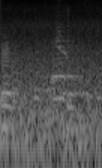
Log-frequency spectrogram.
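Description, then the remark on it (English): A flock of trumpeter swans, split into two groups between a beach and a parking lot, call in a dense, overlapping chorus of nasal, horn-like honks that stays loud and steady throughout the brief moment, with no voices present. “Trumpeter swans have split into two groups, one headed to the beach and the other half just staying at the parking lot.”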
